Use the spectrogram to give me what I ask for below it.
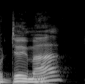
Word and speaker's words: Dumas: So Charles Dumas. – Beg your pardon? – Charles Dumas, or Dumas. – Yeah, D-U-M-A-S.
